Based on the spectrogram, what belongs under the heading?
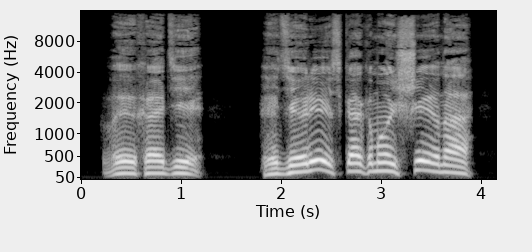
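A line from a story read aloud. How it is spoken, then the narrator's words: Roaring, spitting. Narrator (Russian): взревел куколка, разбрызгивая слюну и кровь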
